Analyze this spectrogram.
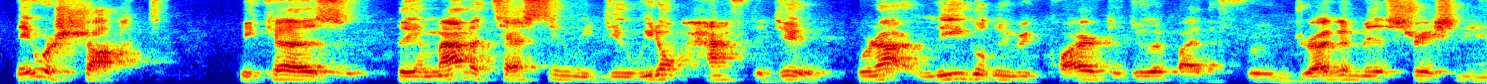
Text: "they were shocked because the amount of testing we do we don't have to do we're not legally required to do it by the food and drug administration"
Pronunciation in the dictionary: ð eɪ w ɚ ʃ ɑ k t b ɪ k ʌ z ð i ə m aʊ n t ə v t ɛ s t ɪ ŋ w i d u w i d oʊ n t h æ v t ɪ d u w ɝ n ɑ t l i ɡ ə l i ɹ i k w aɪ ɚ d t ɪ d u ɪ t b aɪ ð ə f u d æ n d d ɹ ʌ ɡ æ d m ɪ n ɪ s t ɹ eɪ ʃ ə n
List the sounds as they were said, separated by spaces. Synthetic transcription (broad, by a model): ð eɪ w ɚ ʃ ɑ k t b ɪ k ʌ z ð i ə m aʊ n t ə v t ɛ s t ɪ ŋ w i d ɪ w i d oʊ n t h æ f t ɪ d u w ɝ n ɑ t l i ɡ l i ɹ i k w aɪ ɚ d t ɪ d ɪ ɪ t b aɪ ð ə f u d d d ɹ ʌ ɡ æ d m ɪ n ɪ s t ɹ eɪ ʃ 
